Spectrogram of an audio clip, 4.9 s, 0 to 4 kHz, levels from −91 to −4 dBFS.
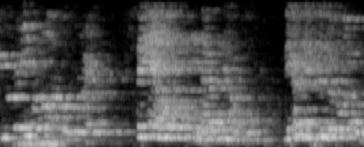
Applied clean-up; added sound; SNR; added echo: classical method WPE with log-MMSE.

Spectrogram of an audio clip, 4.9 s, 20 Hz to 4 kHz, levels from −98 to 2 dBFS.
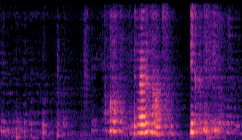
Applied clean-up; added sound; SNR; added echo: neural mask model DeepFilterNet 3.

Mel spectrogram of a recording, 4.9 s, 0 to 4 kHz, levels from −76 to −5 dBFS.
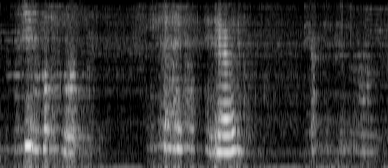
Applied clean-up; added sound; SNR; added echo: neural separator model SepFormer WHAMR!.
